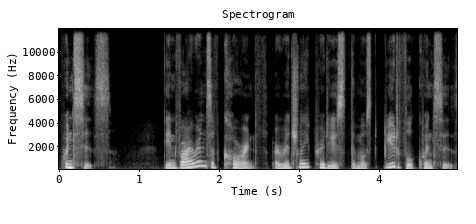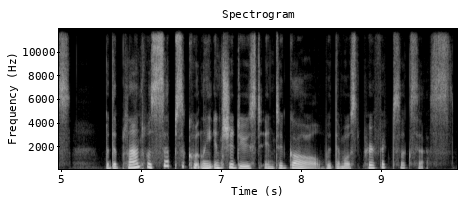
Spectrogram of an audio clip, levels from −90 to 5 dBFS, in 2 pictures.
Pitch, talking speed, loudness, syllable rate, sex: 210 Hz, 140 wpm, -20 LUFS, 5.3 syllables/s, female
